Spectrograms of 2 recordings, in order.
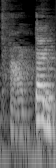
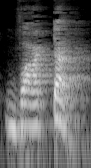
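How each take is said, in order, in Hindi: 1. इस शब्द की शुरुआत f ध्वनि से होती है। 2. इस शब्द की शुरुआत v ध्वनि से होती है।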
